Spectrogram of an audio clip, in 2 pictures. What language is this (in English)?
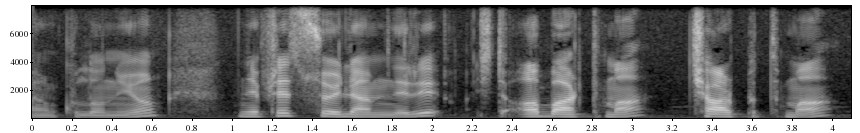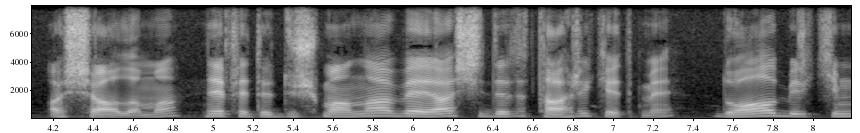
Turkish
